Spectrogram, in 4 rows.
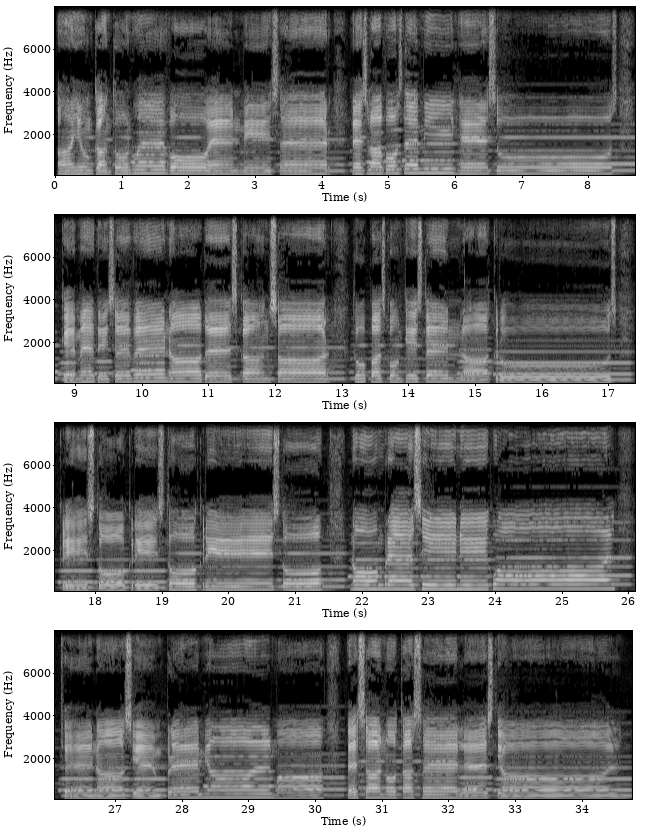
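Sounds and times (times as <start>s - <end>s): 
contralto voice: 0.0s - 34.7s.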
